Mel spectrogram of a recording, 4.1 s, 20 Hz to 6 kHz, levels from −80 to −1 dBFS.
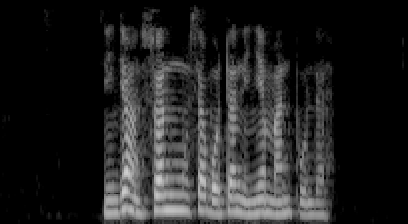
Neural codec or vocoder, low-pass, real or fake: none; 5.4 kHz; real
